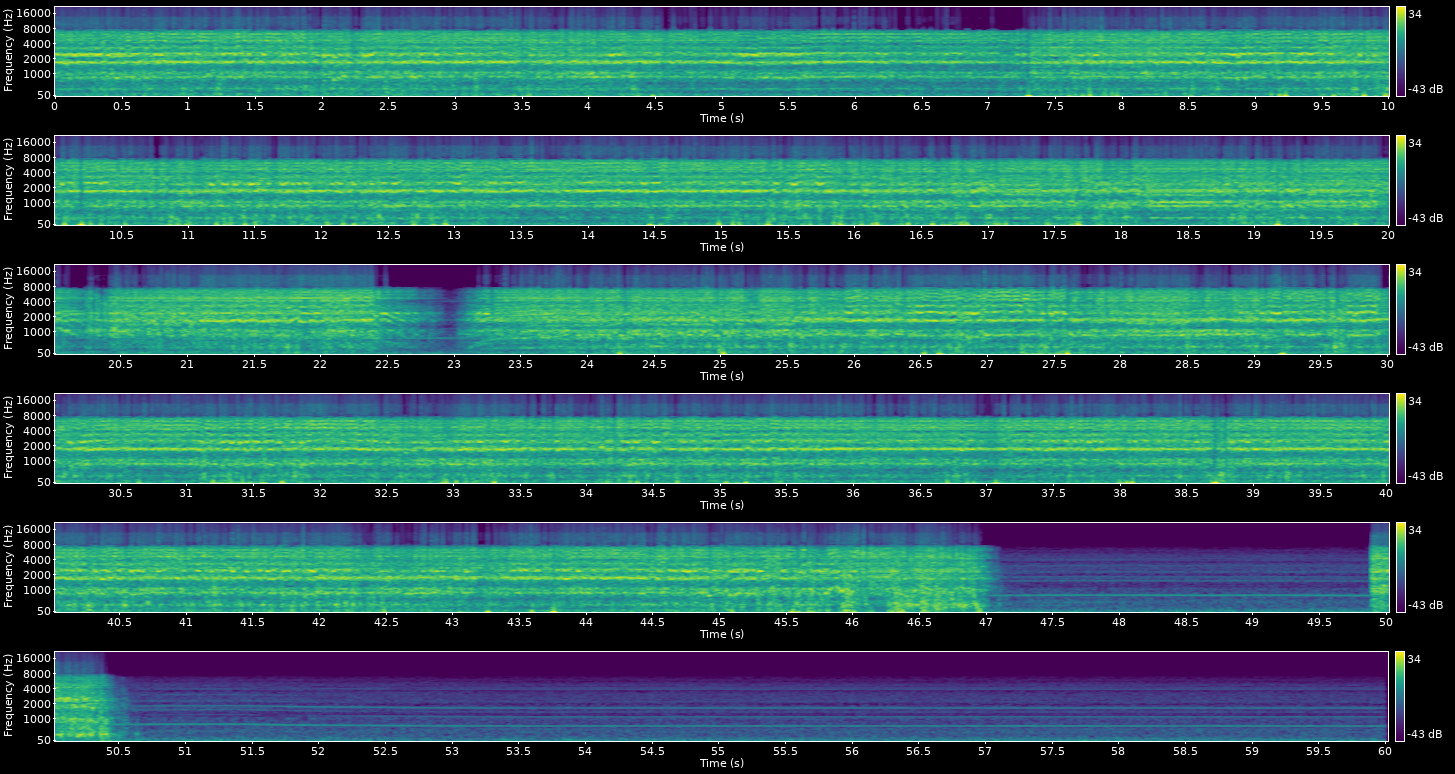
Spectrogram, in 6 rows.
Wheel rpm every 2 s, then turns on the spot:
220, 230, 230, 230, 230, 230, 230, 230, 220, 210, 150, 150, 180, 220, 220, 230, 230, 230, 230, 230, 230, 220, 230, 240, 0, 60, 0, 0, 0, 0.
none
